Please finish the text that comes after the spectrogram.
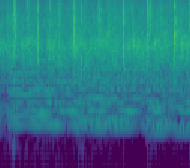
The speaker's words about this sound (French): Alors, je veux que tu portes une forte acclamation à Jésus-Christ pour leur vie.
